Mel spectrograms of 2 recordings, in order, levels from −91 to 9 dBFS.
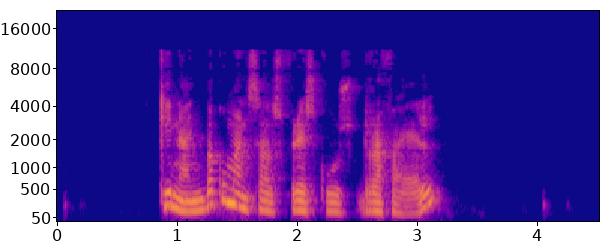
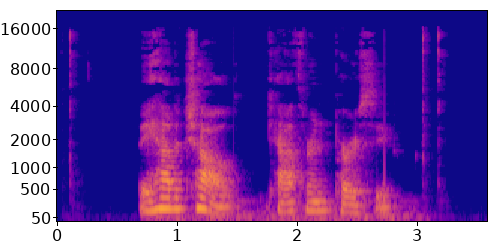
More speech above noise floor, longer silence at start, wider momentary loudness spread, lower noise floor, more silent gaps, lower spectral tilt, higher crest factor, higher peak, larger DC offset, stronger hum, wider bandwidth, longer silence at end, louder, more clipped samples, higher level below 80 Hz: first, over 66 dB vs 49 dB; first, 0.85 s vs 0.7 s; second, 10 LU vs 24 LU; first, under -90 dBFS vs -72 dBFS; neither; about the same, -6 dB/octave vs -6.5 dB/octave; about the same, 20 dB vs 20 dB; about the same, -6 dBFS vs -6 dBFS; neither; neither; second, 11.5 kHz vs 16.5 kHz; first, 1.35 s vs 0.75 s; about the same, -25 LUFS vs -24 LUFS; neither; second, -70 dBFS vs -48 dBFS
